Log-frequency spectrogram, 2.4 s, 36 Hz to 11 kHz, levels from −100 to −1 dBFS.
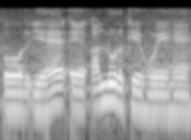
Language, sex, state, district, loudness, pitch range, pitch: Hindi, male, Rajasthan, Bikaner, -12 LUFS, 120-150 Hz, 125 Hz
